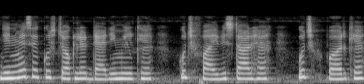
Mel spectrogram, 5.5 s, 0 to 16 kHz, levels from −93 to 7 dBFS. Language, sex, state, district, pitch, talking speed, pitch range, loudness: Hindi, female, Bihar, Katihar, 240 Hz, 155 wpm, 230-280 Hz, -15 LUFS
